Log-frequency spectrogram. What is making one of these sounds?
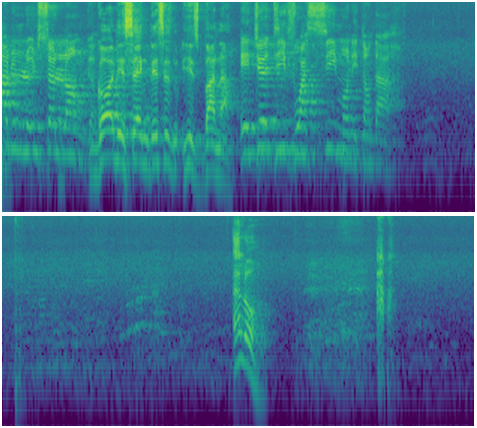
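A man preaches with animation through a loudspeaker in a large echoing hall.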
